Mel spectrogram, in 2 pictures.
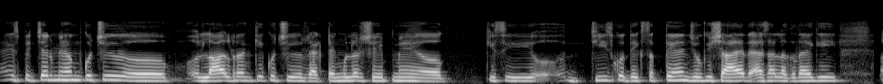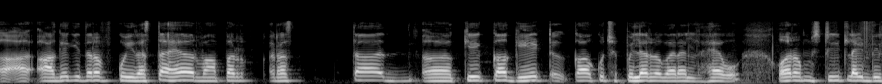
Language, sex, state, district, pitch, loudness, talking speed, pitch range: Hindi, male, Uttar Pradesh, Muzaffarnagar, 170 Hz, -15 LUFS, 165 wpm, 165-185 Hz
